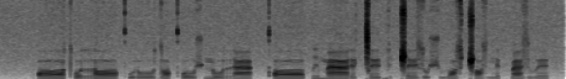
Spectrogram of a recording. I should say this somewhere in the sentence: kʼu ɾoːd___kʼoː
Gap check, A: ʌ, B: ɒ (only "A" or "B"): B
